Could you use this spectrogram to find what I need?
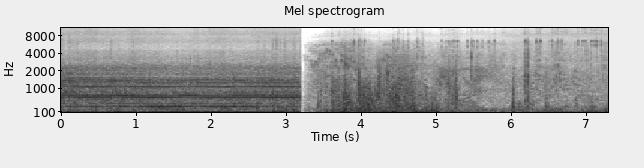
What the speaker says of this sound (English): So I know y'all hear that wind.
